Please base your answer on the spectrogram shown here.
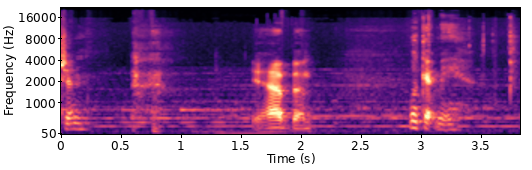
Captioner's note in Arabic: تضحك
